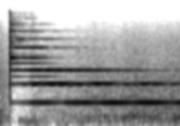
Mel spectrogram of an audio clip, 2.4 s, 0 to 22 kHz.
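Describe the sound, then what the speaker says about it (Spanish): At the New York 9/11 memorial, a single bell strikes once and its clear ringing tone sustains evenly for over two seconds over faint ambient background, with no speech. "La campana marcaba el primer minuto de silencio."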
